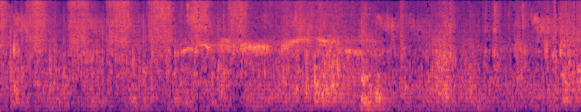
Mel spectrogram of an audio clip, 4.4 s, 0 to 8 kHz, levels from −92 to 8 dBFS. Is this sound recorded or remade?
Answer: remade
